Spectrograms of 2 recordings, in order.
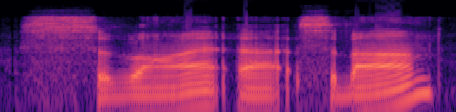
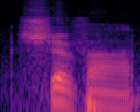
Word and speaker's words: Siobhan: Say it like a V. There's no V's in it. It's It's silly. Celtic. Don't pay attention to the spelling.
